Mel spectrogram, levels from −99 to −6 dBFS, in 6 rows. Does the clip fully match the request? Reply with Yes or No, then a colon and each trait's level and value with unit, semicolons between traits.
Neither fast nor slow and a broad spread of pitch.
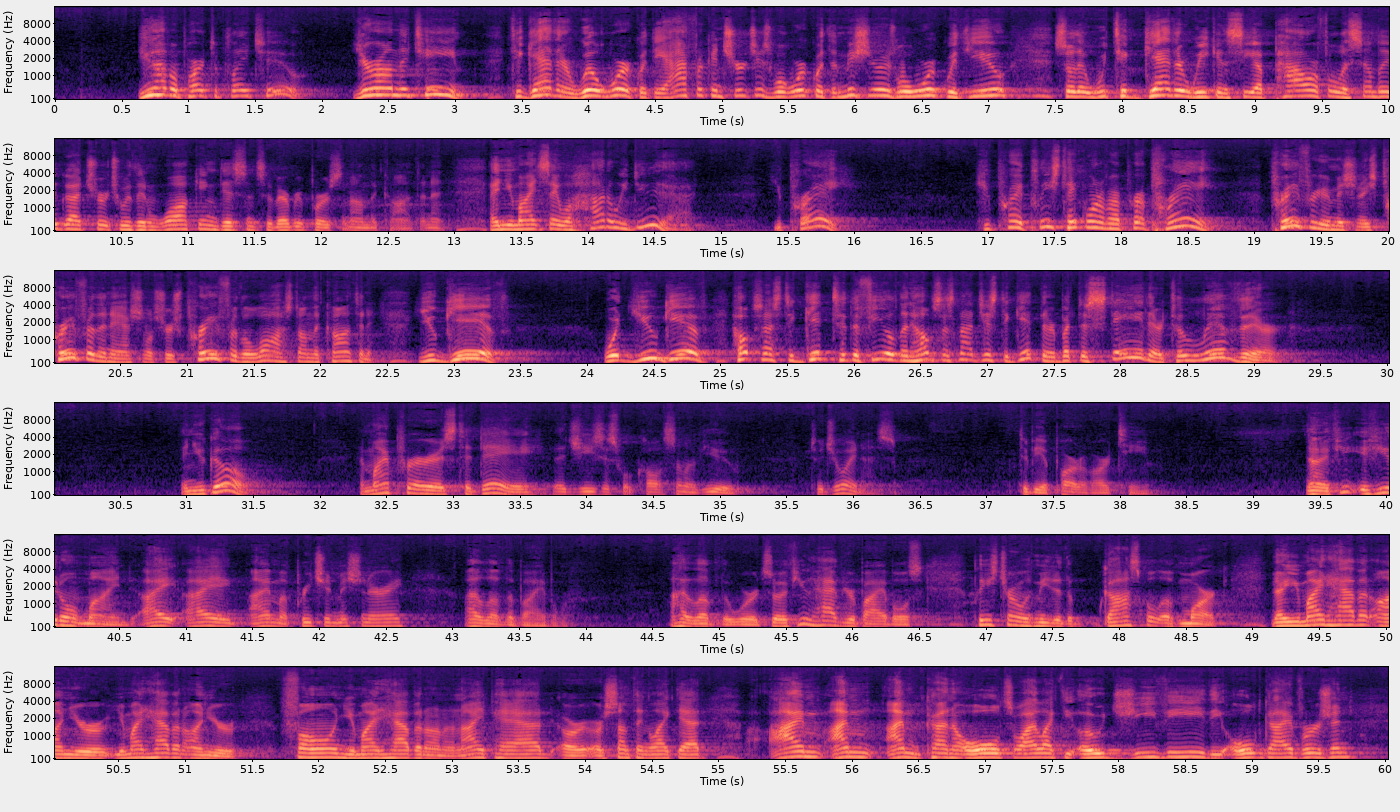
No: fast, 215 wpm; wide, 7.0 semitones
